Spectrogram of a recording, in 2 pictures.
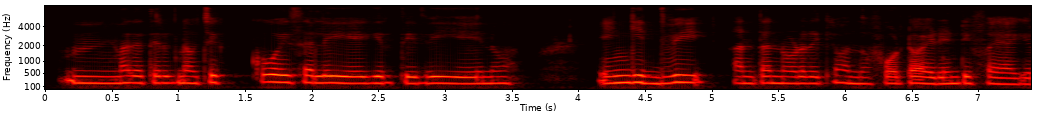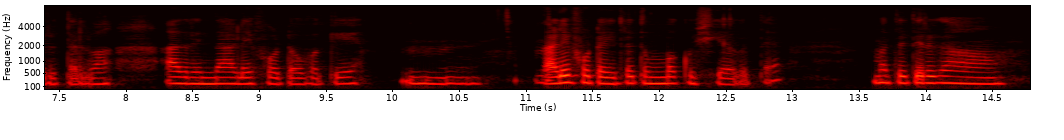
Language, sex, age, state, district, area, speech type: Kannada, female, 18-30, Karnataka, Chikkaballapur, rural, spontaneous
